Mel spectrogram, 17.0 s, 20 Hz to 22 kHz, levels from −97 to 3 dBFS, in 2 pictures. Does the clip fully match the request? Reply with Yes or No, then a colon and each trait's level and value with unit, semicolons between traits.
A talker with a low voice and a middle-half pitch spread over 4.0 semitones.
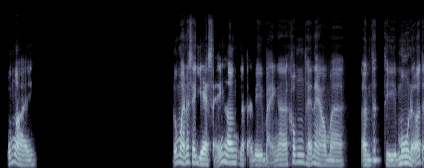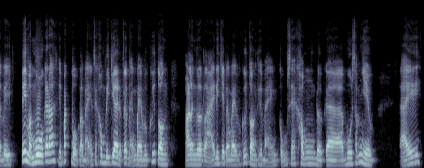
Yes: low, 125 Hz; wide, 5.6 semitones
